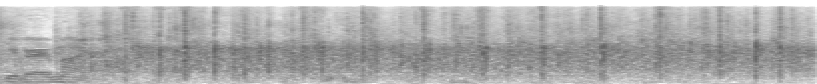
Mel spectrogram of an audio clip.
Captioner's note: applause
